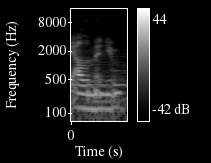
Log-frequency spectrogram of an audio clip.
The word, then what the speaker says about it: aluminium: I'm going to say aluminium, even though it's spelled aluminum.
